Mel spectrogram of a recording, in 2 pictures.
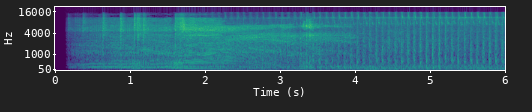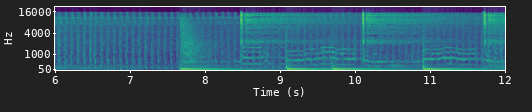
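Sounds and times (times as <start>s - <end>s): dirt bike engine revving and puttering: 0.2s - 3.5s.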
